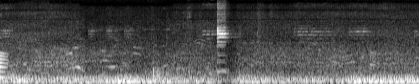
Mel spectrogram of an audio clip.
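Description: Steady low rumble of slow street traffic with faint crowd voices. A single short car-horn beep sounds about three seconds in.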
